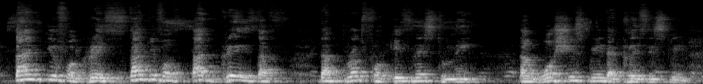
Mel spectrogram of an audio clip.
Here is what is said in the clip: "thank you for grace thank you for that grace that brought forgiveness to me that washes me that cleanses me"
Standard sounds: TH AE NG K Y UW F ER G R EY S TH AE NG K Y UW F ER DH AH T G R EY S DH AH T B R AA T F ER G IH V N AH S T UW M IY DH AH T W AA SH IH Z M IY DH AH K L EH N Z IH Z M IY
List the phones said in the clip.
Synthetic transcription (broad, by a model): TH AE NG K Y UW F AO G R EY S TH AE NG K Y UW F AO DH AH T G R EY S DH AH T B R AA T F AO G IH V N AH S T UW M IY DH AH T W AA SH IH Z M IY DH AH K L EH Z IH S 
